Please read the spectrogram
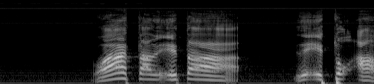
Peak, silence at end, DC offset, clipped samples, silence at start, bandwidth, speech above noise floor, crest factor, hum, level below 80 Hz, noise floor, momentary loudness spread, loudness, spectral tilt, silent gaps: -6 dBFS; 0 s; under 0.1%; under 0.1%; 0.95 s; 19 kHz; 33 dB; 18 dB; 60 Hz at -60 dBFS; -42 dBFS; -56 dBFS; 12 LU; -23 LUFS; -4 dB/octave; none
